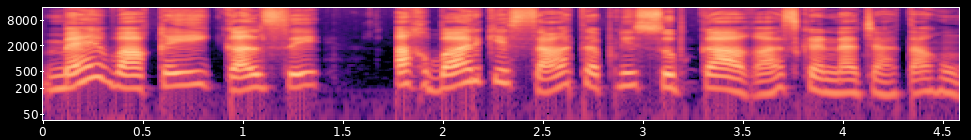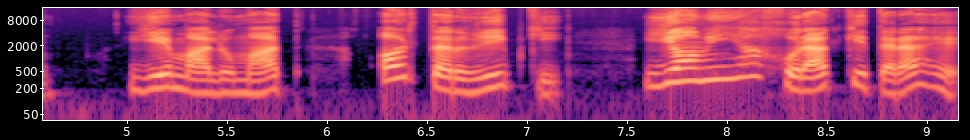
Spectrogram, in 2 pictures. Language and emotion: Urdu, happy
